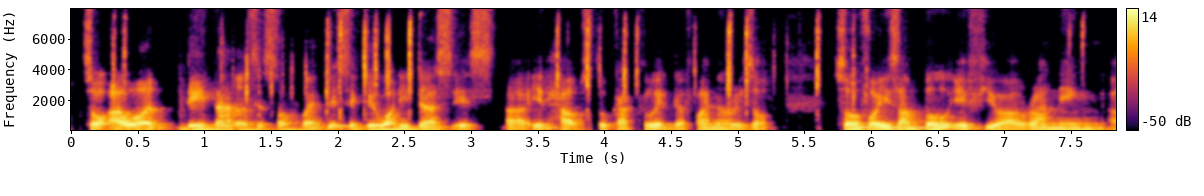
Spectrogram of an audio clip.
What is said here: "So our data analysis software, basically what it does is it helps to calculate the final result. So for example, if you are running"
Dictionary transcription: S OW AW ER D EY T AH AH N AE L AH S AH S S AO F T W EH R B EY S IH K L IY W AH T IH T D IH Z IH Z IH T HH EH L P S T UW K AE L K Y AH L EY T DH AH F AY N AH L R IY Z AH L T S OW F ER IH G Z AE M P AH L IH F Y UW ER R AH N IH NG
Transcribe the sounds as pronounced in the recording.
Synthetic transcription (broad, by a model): S OW AW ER D EY T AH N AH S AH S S AO F T W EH B EY S IH K L IY W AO T IH T D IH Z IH S IH T HH EH L P S T UW K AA L K Y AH L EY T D AH F AY N AH L R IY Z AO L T S OW F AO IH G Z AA M P AH L IH F Y UW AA R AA N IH NG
